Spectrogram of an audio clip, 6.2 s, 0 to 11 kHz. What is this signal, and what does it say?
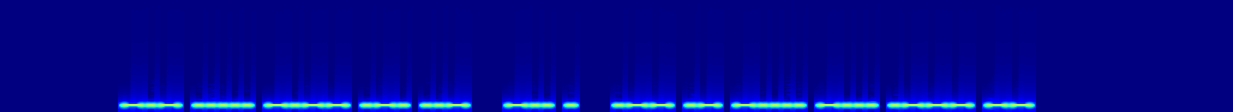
Morse code, heard as a keyed tone, about 40 wpm, 700 Hz. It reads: K5YRU DE WA6BJM
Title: USA Callsign DE Callsign 40wpm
